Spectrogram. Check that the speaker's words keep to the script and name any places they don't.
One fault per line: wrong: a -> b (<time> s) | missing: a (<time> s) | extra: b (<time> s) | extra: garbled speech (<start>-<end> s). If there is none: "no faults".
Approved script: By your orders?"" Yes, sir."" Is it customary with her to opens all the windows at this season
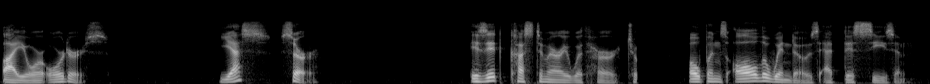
no faults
